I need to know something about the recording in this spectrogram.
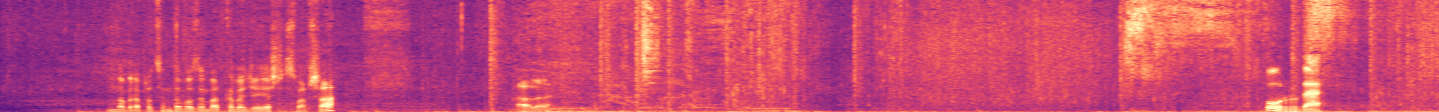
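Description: A large creature roars and growls loudly.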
